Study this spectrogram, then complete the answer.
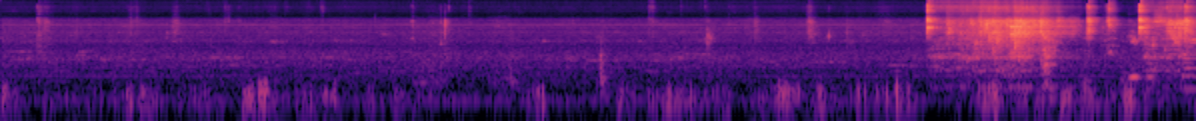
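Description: Water poured from a container onto chicken pieces and potatoes in a baking tray, a soft steady trickle under low background noise, rising to a brighter, louder splash near the end.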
